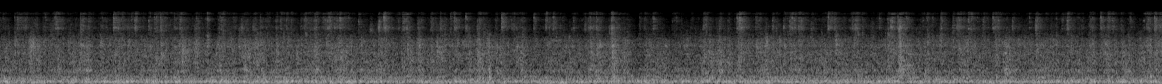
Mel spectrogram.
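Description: Heavy rain mixed with hail pelting a wooden deck: a dense, steady hiss with a low rumble under it and many sharp ticks of hailstones striking the boards and railings.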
